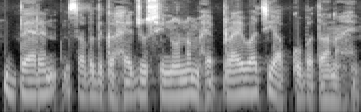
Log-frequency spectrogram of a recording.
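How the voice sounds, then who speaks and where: A man's voice: on the low side, steady tone, normal speed, darkish tone, breathy edge, no room sound, clean studio sound. A man teaching an exam-prep English lesson, who asks questions and answers them himself. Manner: calls listeners "friends", asks and answers his own questions.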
